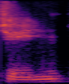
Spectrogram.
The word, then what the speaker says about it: JXDN: So I was talking to myself or to our audience, but my number two pick, and I pronounced it Jaden, JXDN, right? – Jaxton. – Jaxton? – Yes. – Huh? – Jax? I don't know. I think you're right. It is Jaden, but it is.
